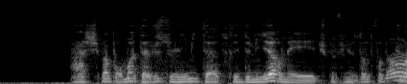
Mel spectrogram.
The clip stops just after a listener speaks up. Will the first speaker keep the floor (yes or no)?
no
